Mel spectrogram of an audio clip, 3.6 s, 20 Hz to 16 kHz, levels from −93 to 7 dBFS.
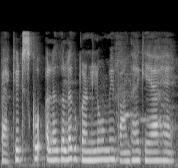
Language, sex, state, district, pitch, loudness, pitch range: Hindi, female, Jharkhand, Ranchi, 205 Hz, -16 LUFS, 195-215 Hz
